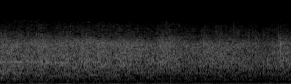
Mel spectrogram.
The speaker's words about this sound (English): If you don't clap, I will do something to you.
